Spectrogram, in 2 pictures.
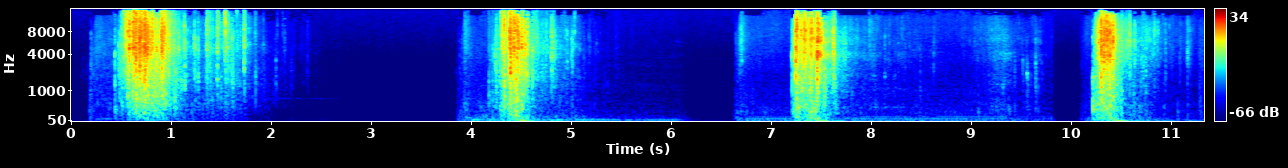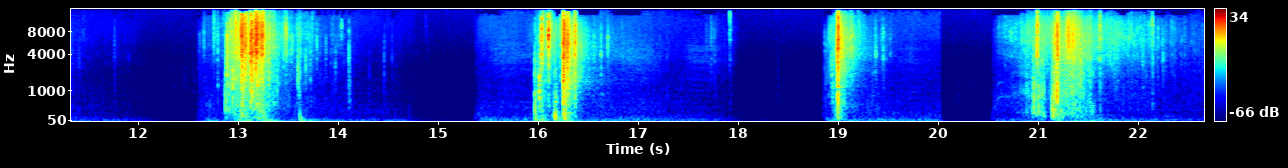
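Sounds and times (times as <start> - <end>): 
tree branches breaking: 0.4 - 2.2, 3.9 - 5.4, 7.1 - 11.4, 12.7 - 14.2, 18.9 - 19.6, 20.7 - 22.6.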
